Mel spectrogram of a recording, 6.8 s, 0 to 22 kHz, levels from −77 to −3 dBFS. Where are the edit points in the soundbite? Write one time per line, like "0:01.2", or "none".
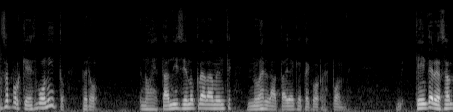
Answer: none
